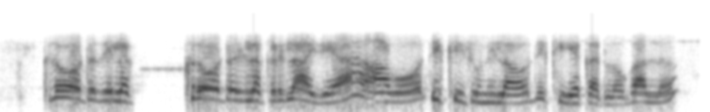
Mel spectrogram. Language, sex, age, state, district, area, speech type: Dogri, female, 60+, Jammu and Kashmir, Samba, urban, conversation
